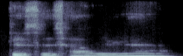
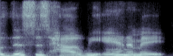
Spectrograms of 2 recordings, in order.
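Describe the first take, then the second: First: Low, soft put-on voice; mock-solemn echo. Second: Said in the usual way. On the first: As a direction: echo it as a hushed, deeper aside. Echoes own line in put-on voice.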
